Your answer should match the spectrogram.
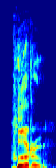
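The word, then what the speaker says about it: プル: FYI, in Japanese, play, PLE, which is the first thought, is pronounced puru, which makes sense because it sounded like they'd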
